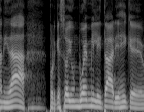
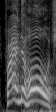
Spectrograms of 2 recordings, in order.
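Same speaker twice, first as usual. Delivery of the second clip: game shout; 12 semitones higher, 4 dB louder than usual. Retold or imitated. Jugando Call of Duty.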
